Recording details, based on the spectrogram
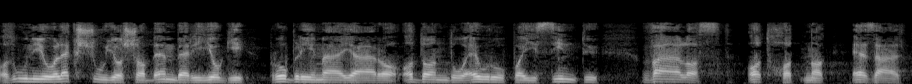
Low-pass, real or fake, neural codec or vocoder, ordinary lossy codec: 7.2 kHz; real; none; none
